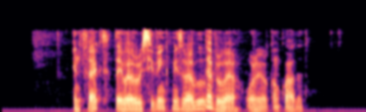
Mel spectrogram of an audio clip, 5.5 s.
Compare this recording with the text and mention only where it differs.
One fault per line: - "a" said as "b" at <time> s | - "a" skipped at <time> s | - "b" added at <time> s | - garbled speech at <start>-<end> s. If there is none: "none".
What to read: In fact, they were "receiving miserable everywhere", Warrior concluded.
none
